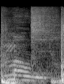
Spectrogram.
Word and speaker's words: Monie: Pronounce it Monie.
